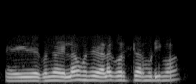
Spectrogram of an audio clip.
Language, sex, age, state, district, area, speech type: Tamil, male, 18-30, Tamil Nadu, Thoothukudi, rural, conversation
